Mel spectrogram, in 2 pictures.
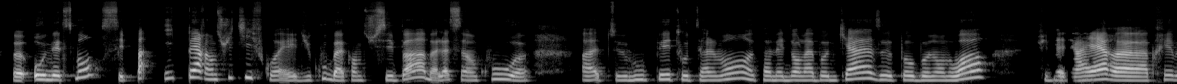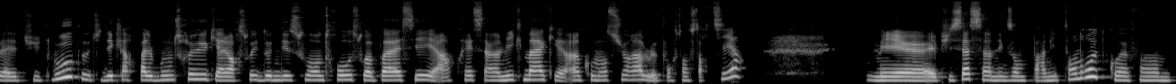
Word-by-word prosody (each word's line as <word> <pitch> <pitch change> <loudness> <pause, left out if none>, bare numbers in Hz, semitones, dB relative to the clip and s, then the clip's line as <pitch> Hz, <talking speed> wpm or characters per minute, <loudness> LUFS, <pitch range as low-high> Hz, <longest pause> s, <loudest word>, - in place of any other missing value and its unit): Heu, - - +5
honnêtement, 220 - +4
c'est 370 - -4
pas 355 - -1
hyper 295 +3 +4
intuitif, 300 +6 -2
quoi, 205 -4 -3
et 185 - -3
du 190 +2 -8
coup, 255 +7 -6
bah, 200 -4 +3
quand 195 -1 -6
tu 195 +1 -13
sais 200 0 -2
pas, 170 -2 +3
bah - - 0
là, 205 +1 0
c'est 205 0 -6
un 190 -1 -2
coup, 225 +3 -1
heu, 180 -1 -1 0.5
à 195 -1 0
te 195 0 -11
louper 215 +4 -1
totalement, 205 +6 -1
à 225 - -1
pas 200 -1 -2
mettre 190 -1 -3
dans 195 0 +1
la 195 0 0
bonne 190 0 -3
case, 250 +4 +3
heu, 205 -2 +1
pas 200 +1 -4
au 195 - +2
bon 190 0 -1
endroit. 240 - +3 0.5
Puis, 195 - -11
bah, 190 +1 -3
derrière, 205 +6 +6
heu, - - +7
après, 185 +2 +5
bah, 185 -2 -2
tu 180 +1 -13
te 215 - -16
loupes, 310 -3 +2
tu 205 0 -17
déclares 200 +1 -3
pas 200 - +2
le 200 - +1
bon 205 +2 -4
truc 235 +1 -3
et - - +3
alors 180 -1 0
soit 215 - -5
il - - -5
te - - -9
donne 200 - -2
des 205 +1 -2
sous 215 +2 -7
en 205 0 -1
trop, 215 +1 -2
soit 200 -3 -2
pas 200 0 +3
assez. 205 +1 -1
Alors, - - -1
après, 205 +2 -8
c'est 200 - -6
un 190 0 -1
micmac 215 +1 0
incommensurable 200 +3 -3
pour 175 +1 -13
t'en 190 0 -8
sortir 275 - -4 1.3
mais 185 -1 +3
heu, - - +5
et 175 - 0
puis 175 +2 -8
ça, 245 +7 +3
c'est 245 -4 -2
un 195 -2 -2
exemple 185 0 -5
parmi 180 +2 -5
tant 235 +6 -3
de 280 - -2
route, 350 +1 +4
quoi, 200 - -3
enfin. 185 -1 -4
200 Hz, 225 wpm, -24 LUFS, 190-225 Hz, 1.3 s, heu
